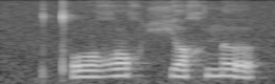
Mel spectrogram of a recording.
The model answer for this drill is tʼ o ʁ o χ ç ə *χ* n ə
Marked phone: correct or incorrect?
correct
